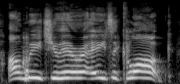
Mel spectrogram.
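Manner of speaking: high-pitched hollered call, not full volume; mock scream. Man screaming after the woman who runs off, mock scream. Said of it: "and he's screaming".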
